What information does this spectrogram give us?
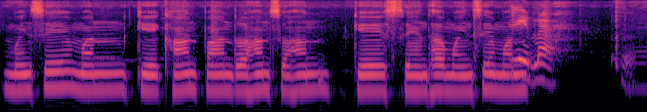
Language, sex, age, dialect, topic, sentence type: Chhattisgarhi, male, 31-35, Northern/Bhandar, banking, statement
